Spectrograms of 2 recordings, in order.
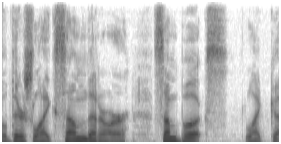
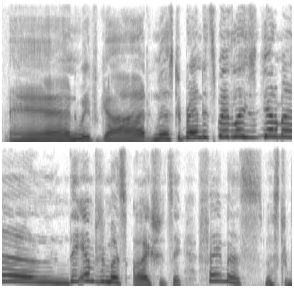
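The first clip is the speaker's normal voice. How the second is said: mock announcer; 13 semitones higher than usual. Streamer presenting a regular viewer, mock grand announcer. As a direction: introduce him like a ringmaster, playfully.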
